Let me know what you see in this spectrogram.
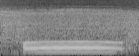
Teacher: वृत्ताकार वृताकार में तो गोल हो जाते हैं होट ठीक है उच्चारण के समय होट गोल हो जाते हैं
